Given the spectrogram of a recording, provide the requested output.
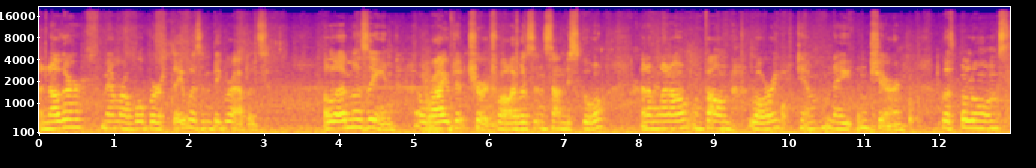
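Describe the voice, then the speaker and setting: Amid noticeable background noise and audible room echo, a woman speaks at a fairly high pitch and moderate pace, her intonation fairly even, with long, frequent pauses. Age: 80s+. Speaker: grandmother sharing life memories. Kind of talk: reading aloud a personal memoir to family.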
